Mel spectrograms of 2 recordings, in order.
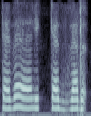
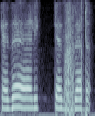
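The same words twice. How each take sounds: No difference in how they are said.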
